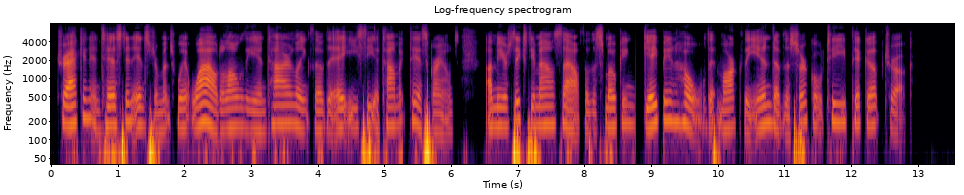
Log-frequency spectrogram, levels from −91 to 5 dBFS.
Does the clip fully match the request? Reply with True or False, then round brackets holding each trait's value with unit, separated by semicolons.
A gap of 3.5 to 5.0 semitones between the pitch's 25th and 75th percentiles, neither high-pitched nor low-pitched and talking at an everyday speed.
False (2.9 semitones; 170 Hz; 160 wpm)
